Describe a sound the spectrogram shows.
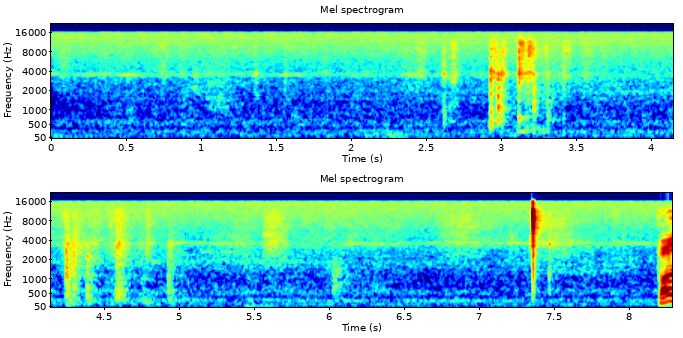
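Cards click and tap against one another as they are handled.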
